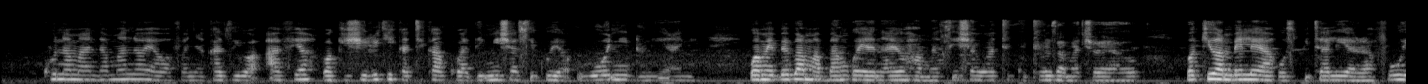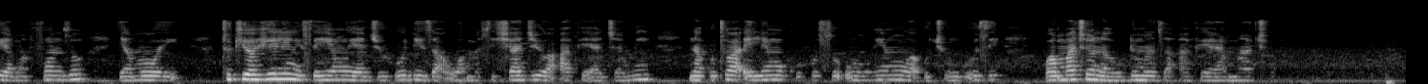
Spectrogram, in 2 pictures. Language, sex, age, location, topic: Swahili, female, 18-24, Nairobi, health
